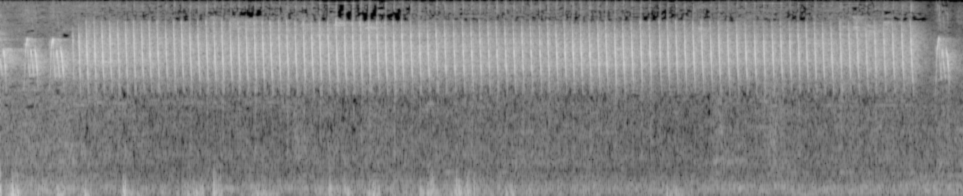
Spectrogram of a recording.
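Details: Bar-winged prinia (ciblek gunung) giving a lively ngebrem song for tutoring. Almost nine seconds of unbroken, very rapid, high buzzy trill with evenly spaced pulses and a few short notes at the start and end.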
